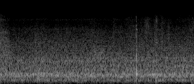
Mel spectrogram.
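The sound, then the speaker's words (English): Honey bees buzz on a wax honeycomb frame full of honey ready for extracting, a steady, dense, unbroken hum held at a fairly low level throughout. “This frame of honey is ready for extracting. Okay. Just remove some of the bees.”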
